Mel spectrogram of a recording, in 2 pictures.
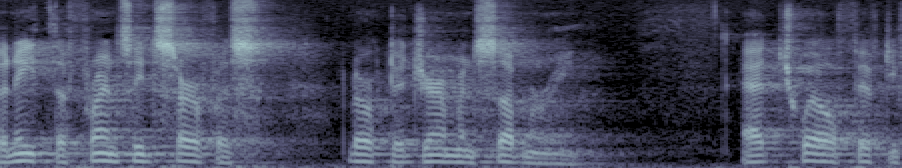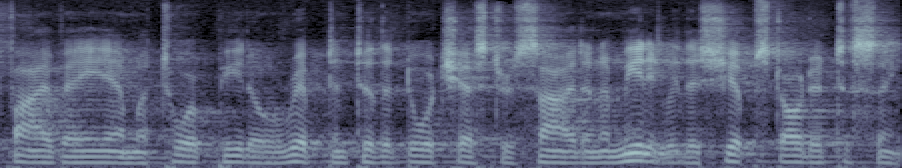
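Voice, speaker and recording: At a moderate pace, a man speaks at a medium pitch in an unremarkable speaking voice. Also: fairly even intonation. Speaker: narrator. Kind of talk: history documentary narration. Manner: solemn, measured and formal, with a steady reverent tone that builds drama.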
